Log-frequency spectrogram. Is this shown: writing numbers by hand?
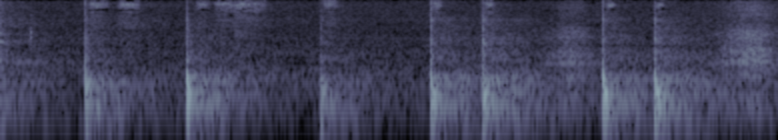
yes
